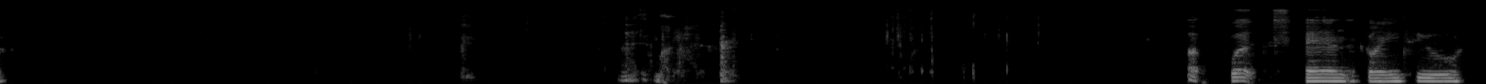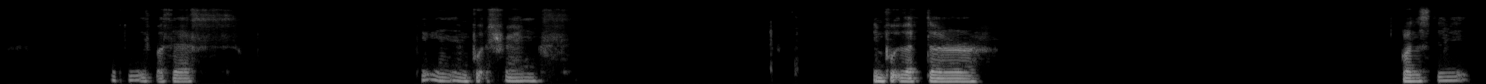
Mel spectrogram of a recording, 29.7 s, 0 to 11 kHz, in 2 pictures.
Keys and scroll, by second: 0.5 ctrl+Left, 0.8 ctrl+Left, 3.6 ctrl+Right, 4.0 alt+Tab, 7.1 ctrl+f.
